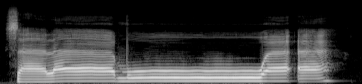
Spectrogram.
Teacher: Ah yang A itu dia enggak pakai dengung. Dia enggak sengau.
